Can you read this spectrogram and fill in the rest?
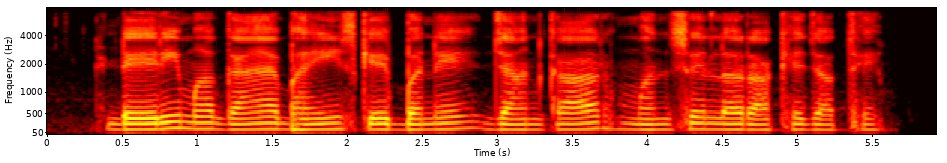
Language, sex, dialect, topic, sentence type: Chhattisgarhi, male, Central, agriculture, statement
